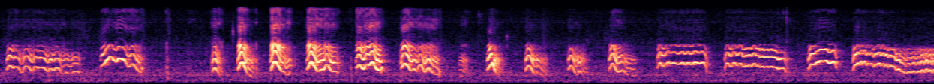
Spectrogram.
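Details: Twelve-day-old Blenheim Cavalier King Charles Spaniel puppies from a litter of five, giving a steady run of short, rising-falling squealing whines about every half second, some longer and flatter, in a quiet indoor room.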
